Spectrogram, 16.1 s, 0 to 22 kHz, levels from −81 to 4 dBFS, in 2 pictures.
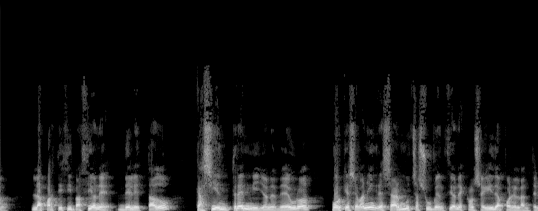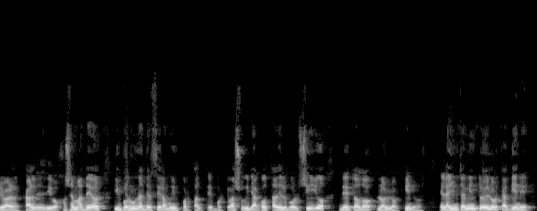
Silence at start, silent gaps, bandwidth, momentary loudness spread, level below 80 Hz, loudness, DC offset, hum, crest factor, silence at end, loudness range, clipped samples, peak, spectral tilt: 0 s; 0.40-0.45 s, 2.85-2.92 s; 9.8 kHz; 7 LU; -38 dBFS; -13 LUFS; under 0.1%; none; 12 dB; 0.1 s; 2 LU; under 0.1%; 0 dBFS; -7 dB/octave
